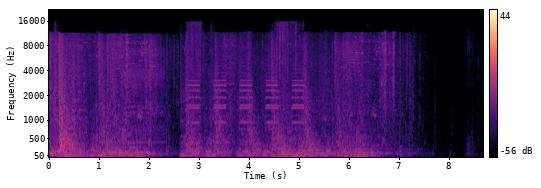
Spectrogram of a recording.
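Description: A pickaxe strikes a car's metal body.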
